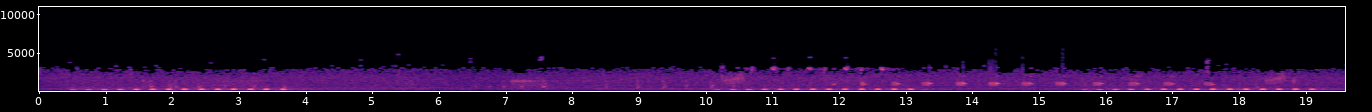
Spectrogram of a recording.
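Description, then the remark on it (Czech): Short-eared owl male courtship hooting: three bursts of rapid, evenly spaced low hoots, each run lasting a few seconds, fairly loud against a soft background hiss, with faint higher chirps between. “Hlas tokajícího samce sovy pustovky není u nás právě běžný zjev.”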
